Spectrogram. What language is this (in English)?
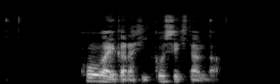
Japanese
